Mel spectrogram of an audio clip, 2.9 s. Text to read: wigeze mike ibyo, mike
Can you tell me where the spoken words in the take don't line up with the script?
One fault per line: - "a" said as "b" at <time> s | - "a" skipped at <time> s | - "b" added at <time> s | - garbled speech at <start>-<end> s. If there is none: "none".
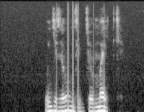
- "mike" said as "wumva" at 1.3 s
